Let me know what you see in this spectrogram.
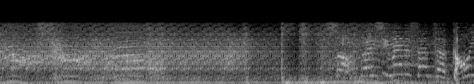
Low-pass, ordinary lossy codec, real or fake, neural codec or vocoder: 7.2 kHz; none; fake; codec, 16 kHz, 0.4 kbps, LongCat-Audio-Codec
